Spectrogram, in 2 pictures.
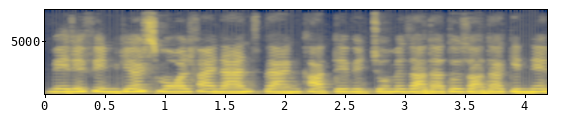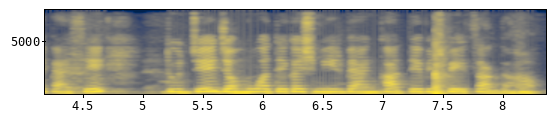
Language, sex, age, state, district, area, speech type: Punjabi, female, 18-30, Punjab, Amritsar, urban, read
